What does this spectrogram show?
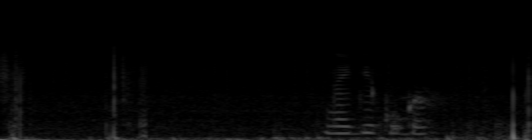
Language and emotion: Russian, neutral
